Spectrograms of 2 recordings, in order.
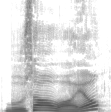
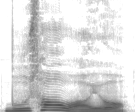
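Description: First: The voice rises at the end like a question. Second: The voice falls at the end like a statement. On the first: The speaker is politely asking if someone is scared. "change the intonation and say ... 무서워요? You'd be asking, are you scared?" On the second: The speaker is politely saying they are scared. "or 무서워요 to be polite"

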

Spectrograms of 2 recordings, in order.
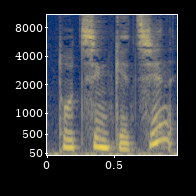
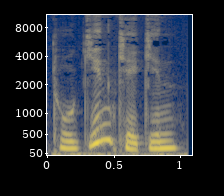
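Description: First: The second syllables sound like 'jjin'. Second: The second syllables sound like 'gin'. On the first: This is the colloquial, slangy form. The speaker calls it wrong. "это просторечие" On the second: This is the standard, correct form. The speaker calls it right. "Правильнее будет говорить"

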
